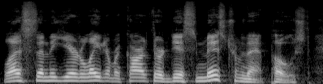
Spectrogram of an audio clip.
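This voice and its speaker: A man's voice: a little high, moderate pace, a little mellow. A man hosting a radio show, reading a scripted rundown of historical dates.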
